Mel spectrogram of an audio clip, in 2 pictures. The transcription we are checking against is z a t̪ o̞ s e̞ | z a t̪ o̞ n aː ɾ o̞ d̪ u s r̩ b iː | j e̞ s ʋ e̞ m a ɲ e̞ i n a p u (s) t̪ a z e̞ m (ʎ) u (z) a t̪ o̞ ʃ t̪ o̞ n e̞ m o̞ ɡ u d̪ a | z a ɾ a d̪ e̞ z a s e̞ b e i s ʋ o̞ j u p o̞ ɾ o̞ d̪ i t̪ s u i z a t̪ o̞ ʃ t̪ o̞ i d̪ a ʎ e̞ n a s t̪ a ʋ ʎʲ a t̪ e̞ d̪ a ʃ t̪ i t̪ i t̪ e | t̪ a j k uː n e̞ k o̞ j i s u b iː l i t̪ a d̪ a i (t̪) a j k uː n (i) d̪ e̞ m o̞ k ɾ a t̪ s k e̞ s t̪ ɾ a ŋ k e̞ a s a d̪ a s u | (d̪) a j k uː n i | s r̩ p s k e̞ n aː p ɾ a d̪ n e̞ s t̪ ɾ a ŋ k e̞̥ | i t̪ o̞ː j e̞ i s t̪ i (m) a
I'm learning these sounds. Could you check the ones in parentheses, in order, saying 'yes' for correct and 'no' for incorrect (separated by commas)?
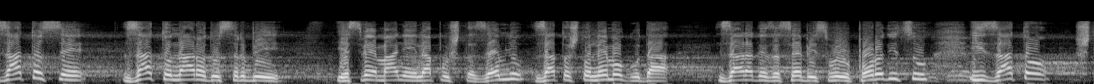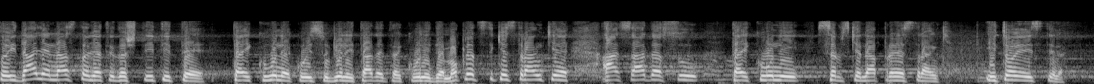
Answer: no, yes, yes, yes, yes, no, no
